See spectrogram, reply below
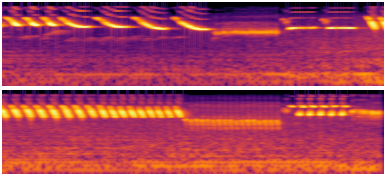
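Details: White canary singing a training song: falling whistled sweeps repeated quickly, then a low buzzy trill, a fast rattling trill near the top of its range, and more bright downslurred notes.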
